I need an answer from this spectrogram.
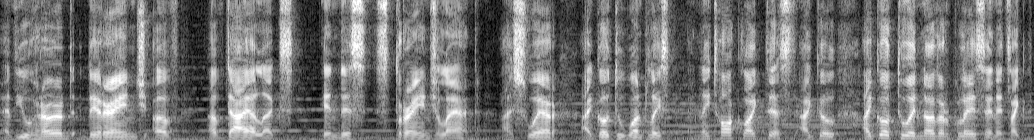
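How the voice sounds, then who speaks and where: An actor playing a blunt, bloodthirsty male Nord warrior exile in a game, talking about violence in a deadpan, matter-of-fact way. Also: mid-range voice, unhurried, few pauses, soft background music, close to an everyday voice. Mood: wry, boastful. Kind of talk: game character monologue.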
